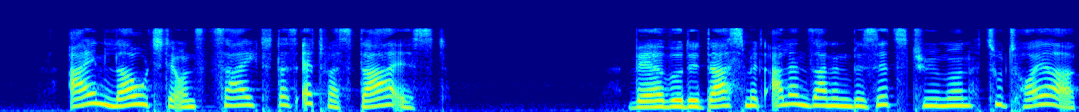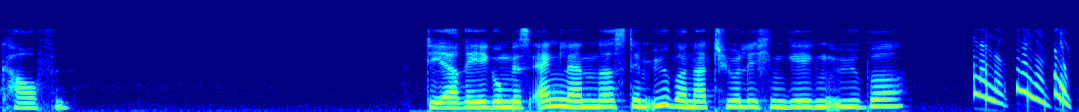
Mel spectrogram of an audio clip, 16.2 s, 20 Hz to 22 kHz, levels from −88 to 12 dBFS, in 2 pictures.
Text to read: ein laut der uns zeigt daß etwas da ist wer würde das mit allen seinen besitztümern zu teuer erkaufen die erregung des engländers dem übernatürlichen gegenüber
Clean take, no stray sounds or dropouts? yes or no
no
